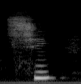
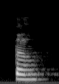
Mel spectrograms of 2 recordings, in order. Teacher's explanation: O T faz meio que um chiado, né? Quando a gente junta com o i, ó, ti, diferente do tan, né, que é um som mais estalado.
